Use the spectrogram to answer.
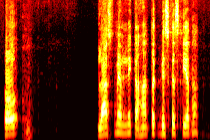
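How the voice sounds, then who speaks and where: A male teacher giving a classroom lecture, quizzing his students with quick questions. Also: sits high, steady tone, a little mellow, dry recording.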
